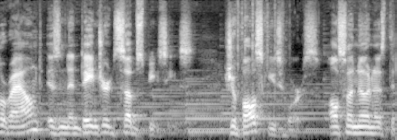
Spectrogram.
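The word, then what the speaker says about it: Przewalski: horse that's still around is an endangered subspecies jovalski's horse also known as the Taki or Mongolian Wild Horse and I'm pronouncing it that way because that's also David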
